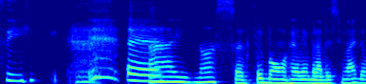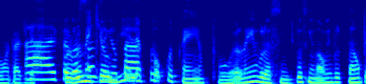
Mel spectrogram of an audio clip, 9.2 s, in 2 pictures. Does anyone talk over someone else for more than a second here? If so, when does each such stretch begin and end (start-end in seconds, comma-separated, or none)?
4.8-6.6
